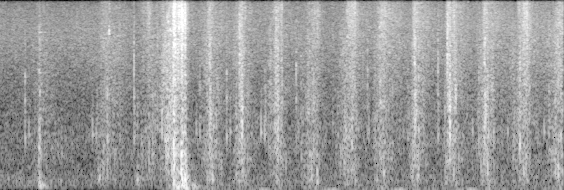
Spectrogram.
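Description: Footsteps swish through tall grass at a steady pace.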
